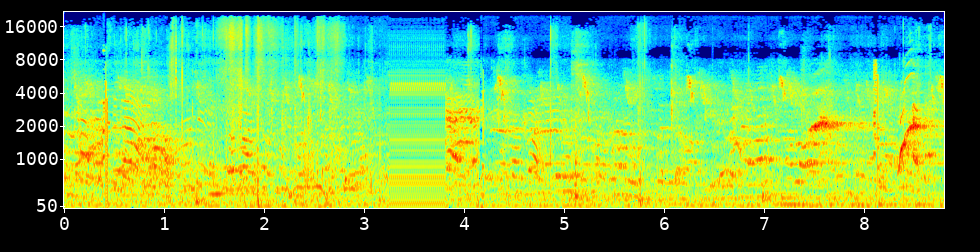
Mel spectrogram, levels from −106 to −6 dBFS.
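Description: A recording of everyday sounds with two kinds of trouble. Damaged data in a compressed stream shows up as short glitches at 0.35 to 0.44 s, 4.12 to 4.21 s and 8.06 to 8.16 s, where the decoder misreads corrupted frames and has to regain sync. Between 3.27 and 3.81 s there's a system hang loop: one 20 ms slice repeats, giving a steady 50 Hz buzz while the machine stalls, and about half a second of real audio is lost.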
